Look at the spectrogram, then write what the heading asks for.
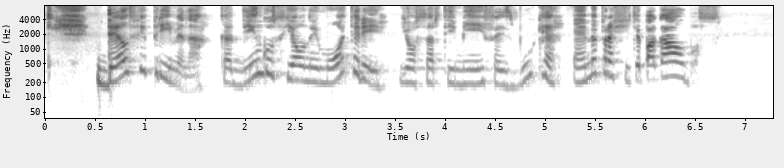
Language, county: Lithuanian, Vilnius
